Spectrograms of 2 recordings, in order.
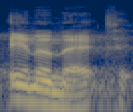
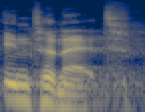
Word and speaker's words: internet: Yes, there are two T's in internet, and one of them's in the middle. Not internet, internet.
